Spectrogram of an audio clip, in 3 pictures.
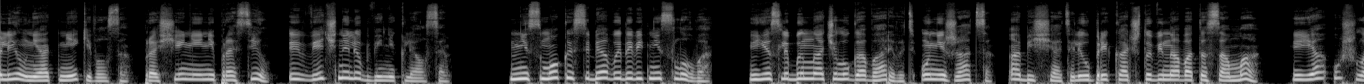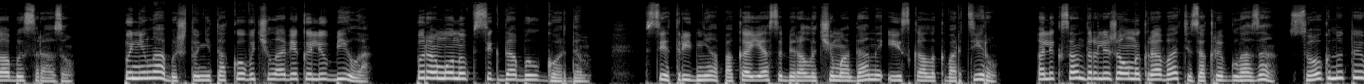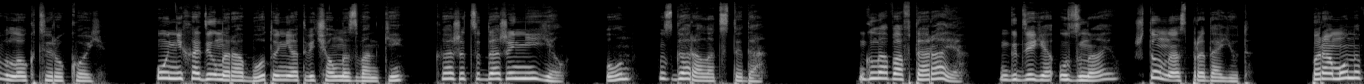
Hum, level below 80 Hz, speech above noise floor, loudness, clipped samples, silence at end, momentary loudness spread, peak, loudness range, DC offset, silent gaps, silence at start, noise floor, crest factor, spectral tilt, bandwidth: none; -36 dBFS; 36 dB; -18 LUFS; under 0.1%; 0 s; 8 LU; -2 dBFS; 2 LU; under 0.1%; 4.52-5.09 s, 7.13-7.49 s, 9.95-10.08 s, 14.39-14.88 s, 23.65-24.00 s, 26.43-26.53 s, 35.40-35.84 s, 39.85-40.35 s; 0 s; -53 dBFS; 16 dB; -5.5 dB/octave; 19.5 kHz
